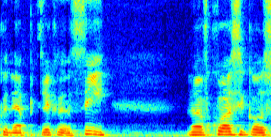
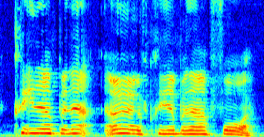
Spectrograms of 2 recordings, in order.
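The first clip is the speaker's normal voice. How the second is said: high-pitched paging call; sing-out intercom call, pitched high; store PA announcer; 6 semitones higher than usual. Retold or imitated. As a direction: imitate a supermarket cleanup announcement. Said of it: "the guy in the P A system".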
